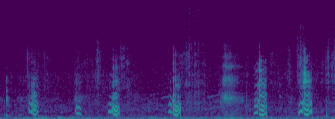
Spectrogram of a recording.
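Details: Desi or dakhni teetar, a francolin, calling: a series of hoarse, stacked, downward-curling notes, one roughly every second, with faint background hum.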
